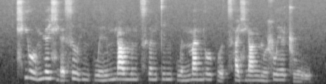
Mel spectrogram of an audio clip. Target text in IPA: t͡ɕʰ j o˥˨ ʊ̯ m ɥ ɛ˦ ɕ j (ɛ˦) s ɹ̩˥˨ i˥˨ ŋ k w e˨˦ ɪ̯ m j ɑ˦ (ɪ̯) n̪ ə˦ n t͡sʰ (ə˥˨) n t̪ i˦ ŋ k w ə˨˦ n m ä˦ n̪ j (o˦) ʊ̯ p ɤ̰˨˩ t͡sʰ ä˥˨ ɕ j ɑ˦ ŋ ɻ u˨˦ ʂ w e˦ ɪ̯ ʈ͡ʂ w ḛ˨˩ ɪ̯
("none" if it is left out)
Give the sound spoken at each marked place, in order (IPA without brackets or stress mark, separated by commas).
ɛ̰˨˩, ʊ̯, ə˦, o˦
